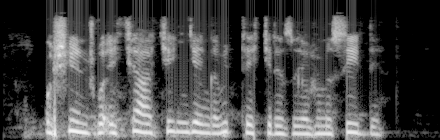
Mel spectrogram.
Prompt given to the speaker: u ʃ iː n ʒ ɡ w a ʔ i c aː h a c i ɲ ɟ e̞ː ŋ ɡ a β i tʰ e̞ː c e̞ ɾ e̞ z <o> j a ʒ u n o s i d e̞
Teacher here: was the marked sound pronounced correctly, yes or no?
yes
